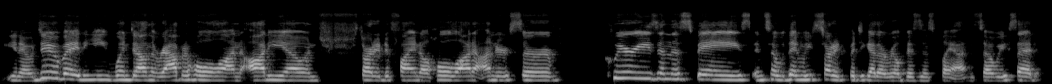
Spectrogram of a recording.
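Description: A woman talking casually in an interview as a startup team member, retelling things informally. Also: mid-range voice. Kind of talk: casual conversational explanation.

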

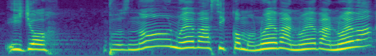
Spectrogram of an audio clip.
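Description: A woman gives a personal testimony to a congregation, telling it as an animated, colloquial story with repeated phrases and acted-out dialogue. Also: sits high, measured pace. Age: 50s. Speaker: church speaker giving testimony. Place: large indoor hall, speaking to an audience. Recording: church hall with long reverb.

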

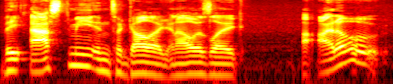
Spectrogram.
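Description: A man's voice: mid-range voice, big pitch swings, measured pace, fairly bright tone. A laid-back young man chatting casually in an easygoing way. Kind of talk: casual chat.

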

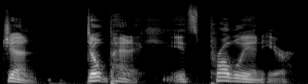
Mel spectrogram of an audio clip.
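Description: A man voicing a calm, reassuring young man. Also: mid-range voice, measured pace, dry recording, clean studio sound, pitched above the performer's own voice.

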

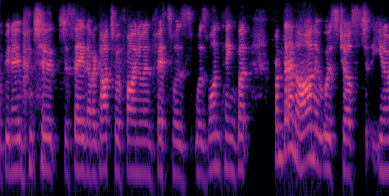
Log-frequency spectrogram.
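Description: A woman's voice: lowish voice, pushed and bright. A middle-aged Dublin woman, a tennis coach, answering interview questions in a chatty, rambling way full of restarts. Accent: Dublin Irish. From Ireland. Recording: dull lo-fi audio.

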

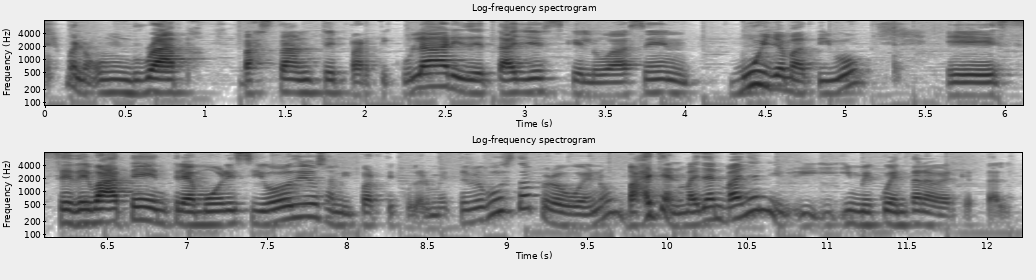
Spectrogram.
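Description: Colombian-born woman podcast host, lower voice, rambly sign-off, faint music under. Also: darkish tone. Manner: chatty, rambling, self-deprecating. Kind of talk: solo outro to camera.

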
